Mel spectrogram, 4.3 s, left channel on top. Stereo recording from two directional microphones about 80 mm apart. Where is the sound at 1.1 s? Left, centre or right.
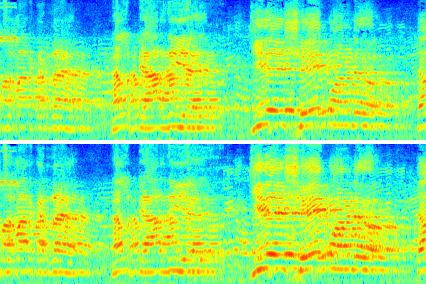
Centre.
